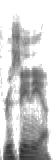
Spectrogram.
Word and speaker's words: Rosenior: Liam Ria he also he said his dad said his right pronunciation of his name is Rinia.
